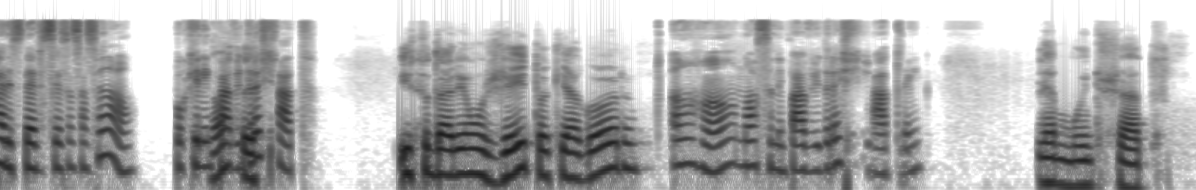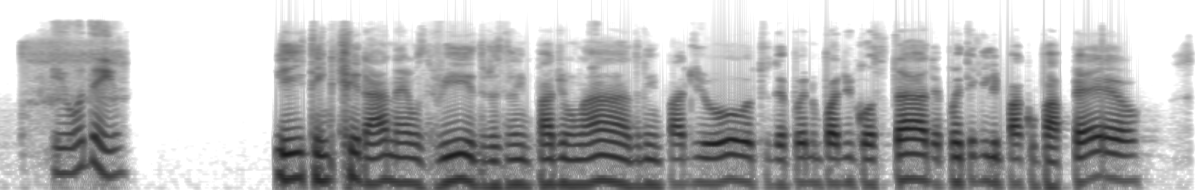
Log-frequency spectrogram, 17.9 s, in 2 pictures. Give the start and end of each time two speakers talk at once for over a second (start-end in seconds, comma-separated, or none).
none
